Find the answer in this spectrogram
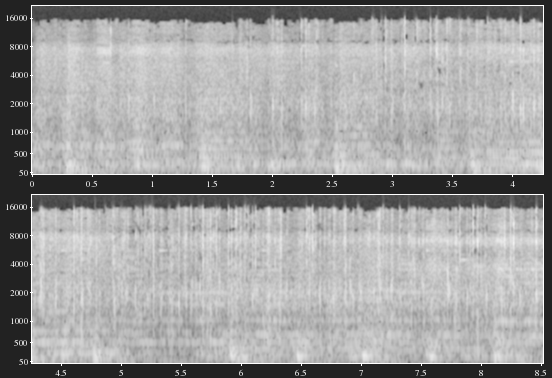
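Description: Brass marching band playing live: sousaphones, trumpets and other brass over a steady beat of about two a second.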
